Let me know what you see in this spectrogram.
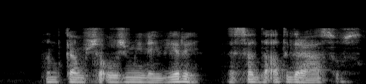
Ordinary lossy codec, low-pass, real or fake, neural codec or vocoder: AAC, 24 kbps; 5.4 kHz; real; none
